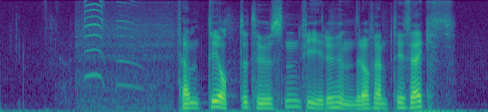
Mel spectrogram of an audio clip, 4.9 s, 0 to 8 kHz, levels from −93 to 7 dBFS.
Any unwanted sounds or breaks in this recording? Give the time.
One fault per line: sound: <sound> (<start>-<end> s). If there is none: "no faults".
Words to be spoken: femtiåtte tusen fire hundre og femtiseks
sound: squeak (0.8-1.5 s)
